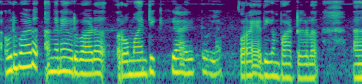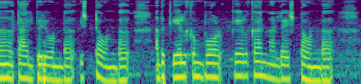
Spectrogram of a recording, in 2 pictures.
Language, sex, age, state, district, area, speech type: Malayalam, female, 45-60, Kerala, Thiruvananthapuram, rural, spontaneous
